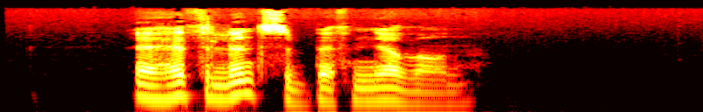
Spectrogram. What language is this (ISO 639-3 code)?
kab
